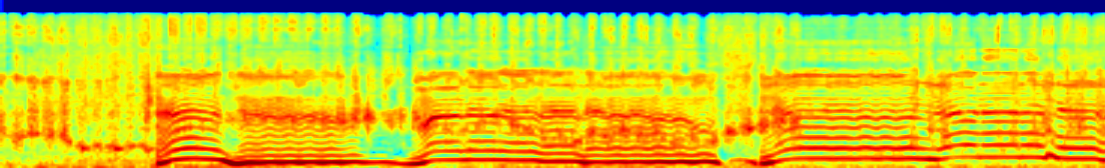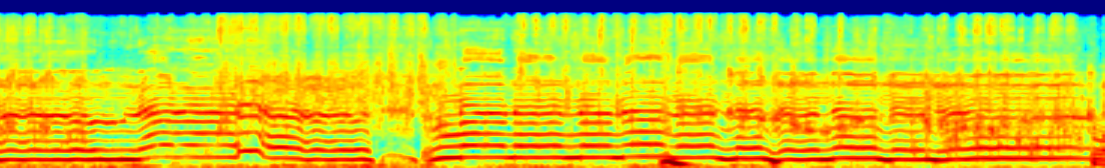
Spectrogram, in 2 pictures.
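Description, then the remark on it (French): Someone hums a famous song in a muffled, garbled voice while brushing their teeth, the bristles scrubbing steadily under the tune for the whole stretch, fairly loud. “À vous de trouver la célèbre chanson, enfin l'artiste qui se cache derrière sa brosse à dents.”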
